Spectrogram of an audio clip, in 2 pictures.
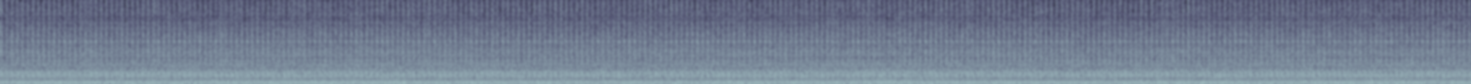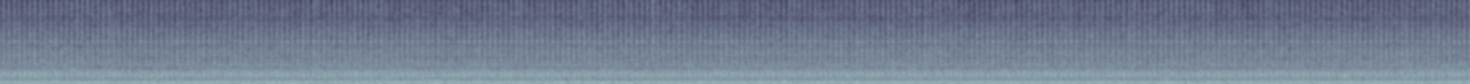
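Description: Film projector running: a steady, unchanging mechanical noise with a faint steady hum in it.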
